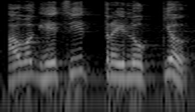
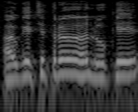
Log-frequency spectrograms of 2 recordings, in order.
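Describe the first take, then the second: First: It is said as 'avaghechi trailokya'. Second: It is said as 'avaghe chitra loke'. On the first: The speaker calls it right. "पाठ असा आहे" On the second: The speaker calls it wrong. "पण उच्चार तसा होतच नाही, असाच होतो"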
